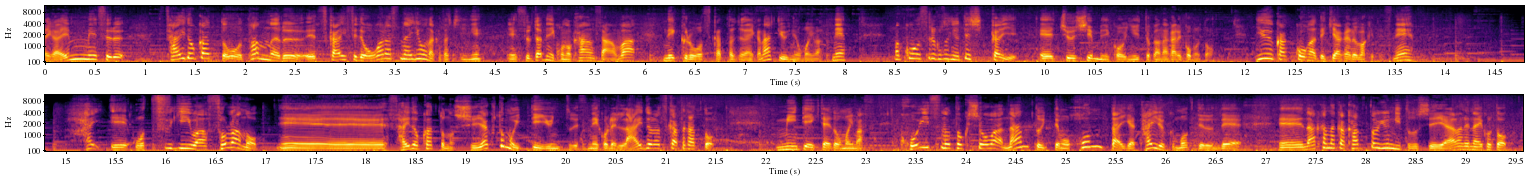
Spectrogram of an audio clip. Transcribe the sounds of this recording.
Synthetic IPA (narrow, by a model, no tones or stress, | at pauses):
aiɡa̰ẽ̞mːe̞ːsɨɾɯ̟ | said̪o̞kat̪ːo̞ːt̪ãnːaɾɯ̟et͡sɨ̥kaissed̪eo̞βaɾase̞naijo̞ːnakat̪at͡ɕiɲ̟ine̞ | esɨɾɯ̟t̪ame̞ɲ̟iko̞no̞kãɰ̃sã̰ɰ̃βane̞kɯ̟ɾo̞ːt͡sɨ̥kat̪ːãɲ̟d͡ʑanaikanat̪ːojɯ̟ɯ̟ɲio̞mo̞imasɨne̞ | mako̞ːsɨɾɯkot̪oijo̞t̪ːe̞ɕi̥kːaɾʲiet͡ɕɨːɕĩmbɯ̟ɲ̟iko̞ːɲʲiit̪ːoɡanaɡaɾeko̞mɯ̟t̪o̞̰ | jɯ̟ːɡakːo̞ːɡad̪e̞kʲiaɡaɾɯ̟βake̞d̪e̞sɨne̞ | haieːʔo̞t͡sɨɡʲiβaso̞ɾano̞eː | said̪o̞kat̪ːo̞no̞ɕɨjakɯ̟t̪o̞mo̞it̪ːe̞jɯ̟ɲ̟it̪ːod̪e̞sɨne̞ko̞ɾe̞ɾa̰id̪o̞ɾat͡sɨ̥kat̪ːakat̪ːo̞ | mʲiit̪e̞ikʲit̪ait̪o̞ːmo̞imasɨ̥ | kʰo̞it͡sɨno̞t̪o̞kɯ̟̥t͡ɕo̞ːβanãnt̪o̞it̪ːe̞mo̞hõ̞nt̪aiɡat̪ʰaiɾʲo̞kɯ̟mo̞t̪ːe̞ɾɯ̟̃nd̪e̞ː | nakanakakat̪ːo̞jɯ̟ɲ̟ʲːit̪ːo̞t̪o̞ɕi̥t̪e̞jaɾaɾe̞naiko̞t̪o̞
